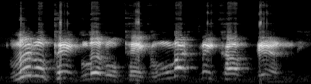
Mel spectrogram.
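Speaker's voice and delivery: loud, high wolf voice; growling wolf. Acted. Wolf at the straw house door, loud growling call. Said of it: "he growled".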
